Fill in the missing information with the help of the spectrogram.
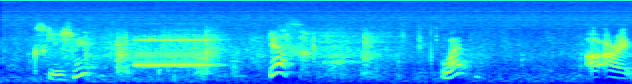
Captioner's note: phone rings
